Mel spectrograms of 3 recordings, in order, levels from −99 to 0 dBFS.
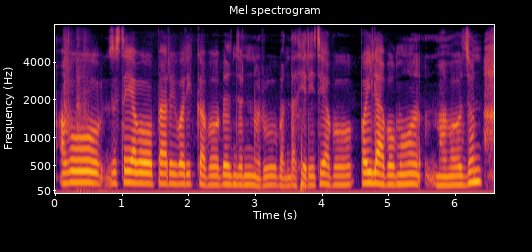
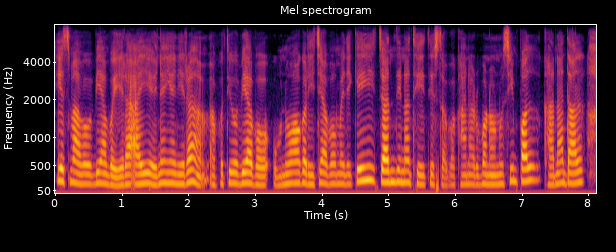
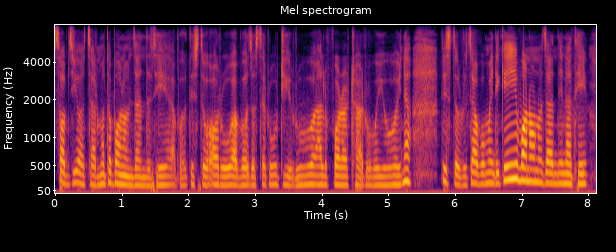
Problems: none marked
